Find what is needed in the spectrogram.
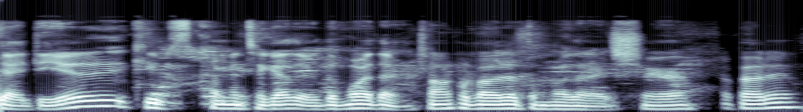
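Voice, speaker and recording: A man mumbles at a moderate pace. His pitch varies in an ordinary way. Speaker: vlogger. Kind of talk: casual video log. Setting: kid's birthday party in an escape room. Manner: mumbling; halting.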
